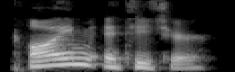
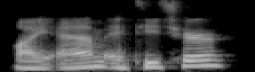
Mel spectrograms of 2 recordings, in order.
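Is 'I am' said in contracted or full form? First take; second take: contracted; full. First: I am is contracted into one syllable. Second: I am is said as two full words.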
